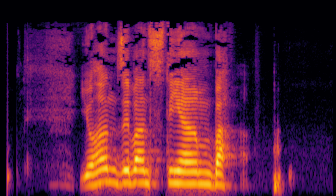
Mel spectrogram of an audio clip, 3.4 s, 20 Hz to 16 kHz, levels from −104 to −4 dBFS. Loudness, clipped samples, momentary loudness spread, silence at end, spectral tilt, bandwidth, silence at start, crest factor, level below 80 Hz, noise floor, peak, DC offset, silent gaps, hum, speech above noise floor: -19 LUFS; under 0.1%; 19 LU; 0.55 s; -5 dB/octave; 11.5 kHz; 0.8 s; 20 dB; -64 dBFS; -57 dBFS; -2 dBFS; under 0.1%; none; none; 39 dB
